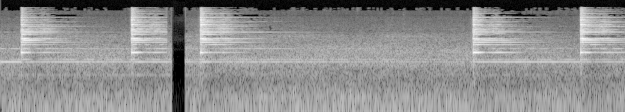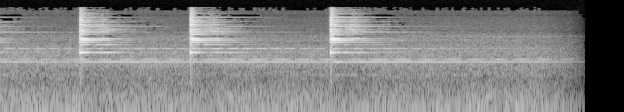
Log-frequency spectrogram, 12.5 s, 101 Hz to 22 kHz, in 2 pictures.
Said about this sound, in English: But here's a little bit of the bells that always gives me chills on every 9/11 anniversary.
